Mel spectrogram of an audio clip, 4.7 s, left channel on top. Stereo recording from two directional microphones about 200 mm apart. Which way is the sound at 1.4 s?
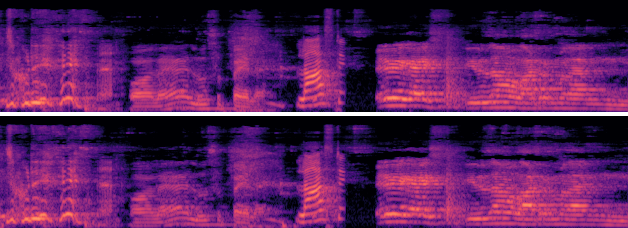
30° left (ahead or behind).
